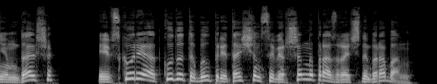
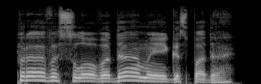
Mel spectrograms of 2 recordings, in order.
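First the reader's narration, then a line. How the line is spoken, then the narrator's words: Pained woman's voice. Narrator (Russian): страдальческим голосом сказала великая княгиня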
